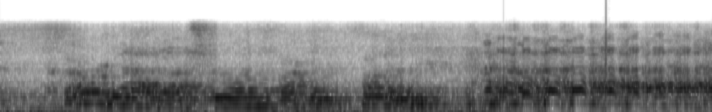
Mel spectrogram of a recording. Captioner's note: laughter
